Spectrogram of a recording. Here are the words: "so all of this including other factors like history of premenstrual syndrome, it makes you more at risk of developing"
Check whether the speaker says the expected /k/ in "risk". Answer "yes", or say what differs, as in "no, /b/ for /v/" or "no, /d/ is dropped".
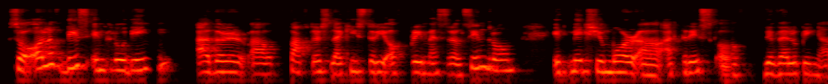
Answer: yes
